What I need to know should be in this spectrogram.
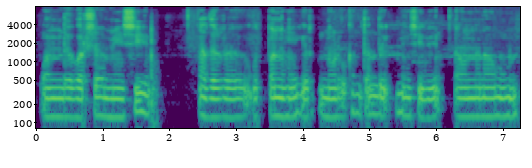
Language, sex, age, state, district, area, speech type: Kannada, male, 30-45, Karnataka, Gadag, rural, spontaneous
